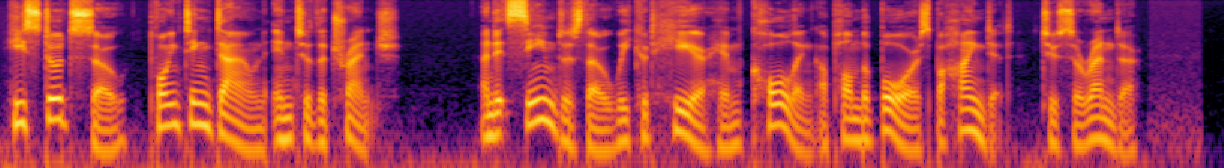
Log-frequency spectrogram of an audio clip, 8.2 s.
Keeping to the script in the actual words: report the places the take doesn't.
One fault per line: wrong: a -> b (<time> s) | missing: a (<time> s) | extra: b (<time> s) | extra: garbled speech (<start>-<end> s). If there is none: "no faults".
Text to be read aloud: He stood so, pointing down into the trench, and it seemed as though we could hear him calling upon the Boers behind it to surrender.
no faults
